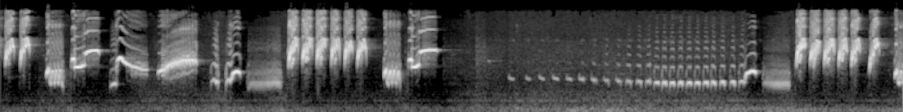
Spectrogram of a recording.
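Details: Forest-voice song of a white-rumped shama, meant to provoke other birds, in the 'kéo thuốc lào' style: loud clipped chips and looping whistles, then a long, fast run of even, low, bubbling notes rising at the end, before sharp chips resume.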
